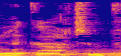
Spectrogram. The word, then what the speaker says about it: Legatum: Hang on, I got somebody here that wants to give you, make sure we got the proper pronunciation. – The 2019 Legatum Prosperity. – So you got it right, yeah.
